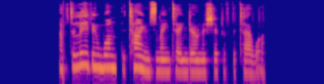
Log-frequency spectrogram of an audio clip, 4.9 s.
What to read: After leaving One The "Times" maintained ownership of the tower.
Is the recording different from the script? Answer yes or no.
no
